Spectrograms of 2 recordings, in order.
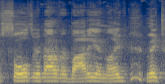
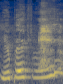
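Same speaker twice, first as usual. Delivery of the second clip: put-on very high, small little girl voice; 12 semitones higher than usual. Voicing a little girl peeking up from under the player's legs: little girl character. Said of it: "the little girl's face is, like, peeking up".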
